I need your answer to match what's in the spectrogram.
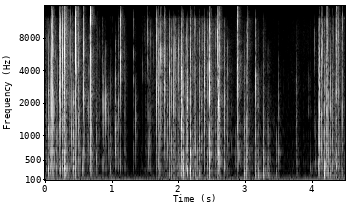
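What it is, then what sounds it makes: Bag of dried potpourri crunched. A clear cellophane bag full of dried potpourri botanicals is squeezed and crunched with both hands. It gives dense bursts of bright, sharp crackling and crinkling, with very little low end. The crackles ease off into a quieter stretch before a final flurry.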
